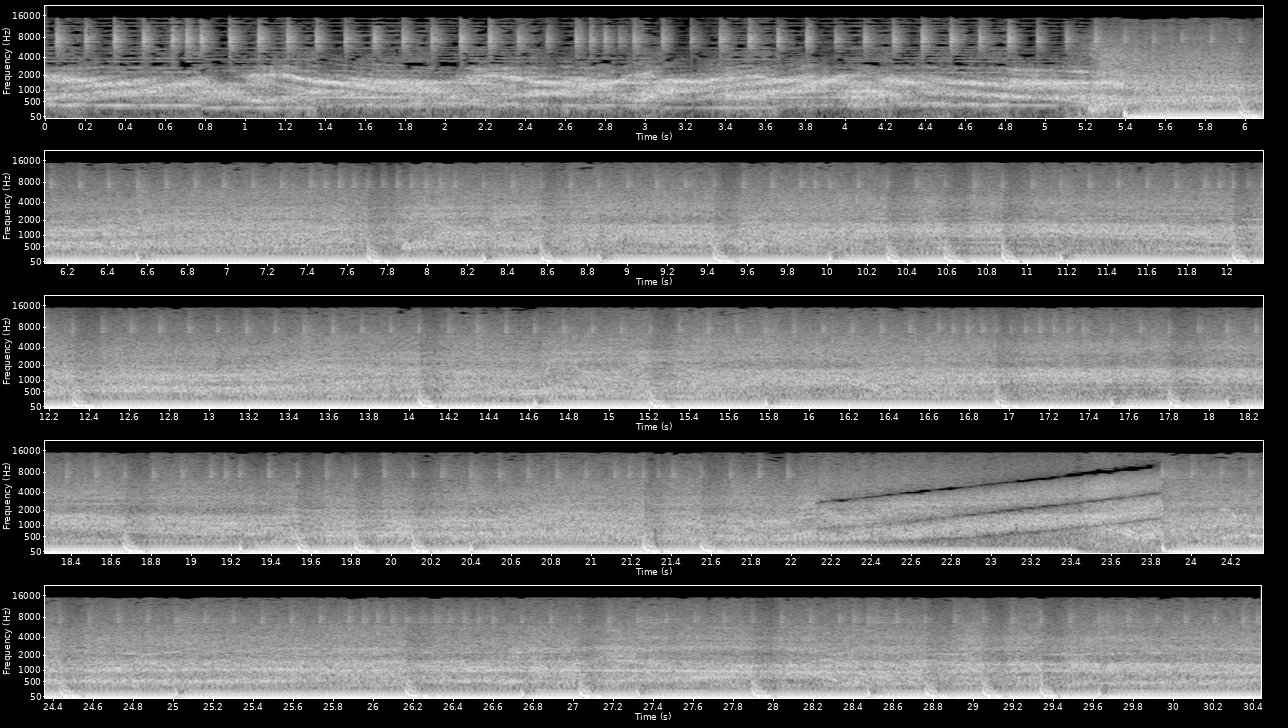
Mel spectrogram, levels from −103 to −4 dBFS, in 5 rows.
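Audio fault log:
No fault appears in this audio, so the log has nothing to record.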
